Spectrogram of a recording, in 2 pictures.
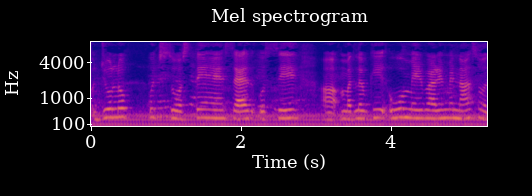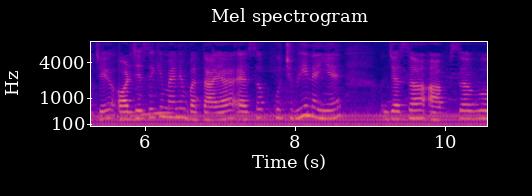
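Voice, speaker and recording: Music sounds behind the speaker. A woman talks very slowly. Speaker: home vlogger. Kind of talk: casual vlog chat. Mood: earnest, explaining herself. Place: home room. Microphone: phone near.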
